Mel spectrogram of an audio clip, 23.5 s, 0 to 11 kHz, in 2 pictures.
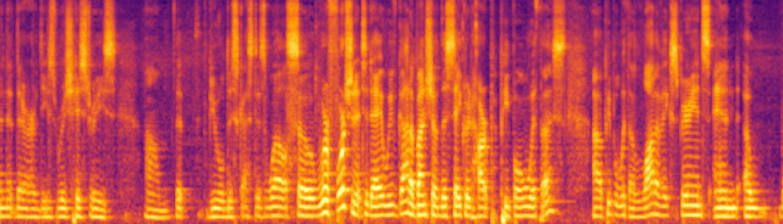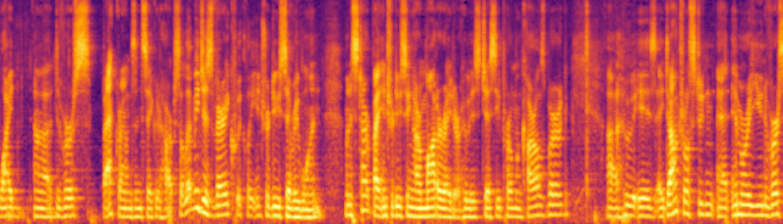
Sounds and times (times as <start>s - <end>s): Speech: 0.0s - 23.4s.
